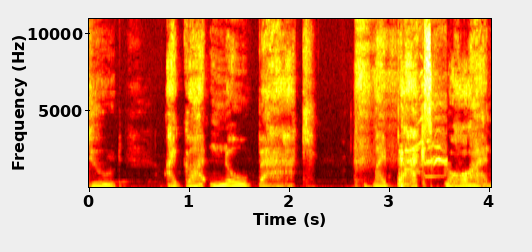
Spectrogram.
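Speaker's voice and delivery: very slow, almost whispered delivery. Retelling what he said while leaning in close: imitating a whisper. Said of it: "almost like he's whispering".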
